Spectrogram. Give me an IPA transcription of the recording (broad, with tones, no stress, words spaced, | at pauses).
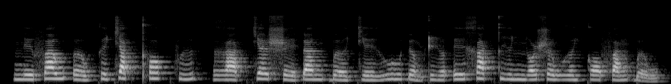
ne˨˩fa˧w ʔəː˨˩˦wkɛ˧˥ca˦˥k̚t̪ʰɔ˦˥k̚ fɨ˧˥ | ɣa˨˩k̚cɛ˧ ʂe˨˩˨ɗa˧nɓəː˨˩ ce˨˩ɣu˧ ɗə˨˩˨mʈi˨˩˦ə̯ ʔe˧˥xa˦˥k̚t̪i˧ə̯ ɲɔ˧˥ʂə˧w ɣə˧jkɔ˧fa˧˥ŋ ɓə˨˩˨w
